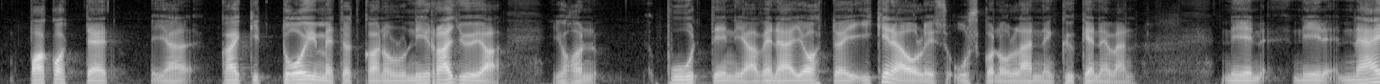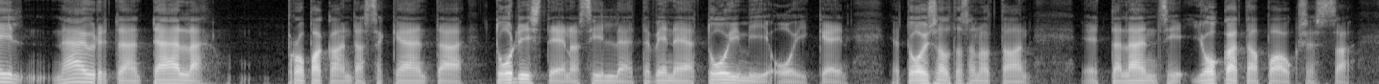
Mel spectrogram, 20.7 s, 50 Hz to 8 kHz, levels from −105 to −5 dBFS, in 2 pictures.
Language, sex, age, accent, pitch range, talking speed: Finnish, male, 30-49, native, 85-100 Hz, 120 wpm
